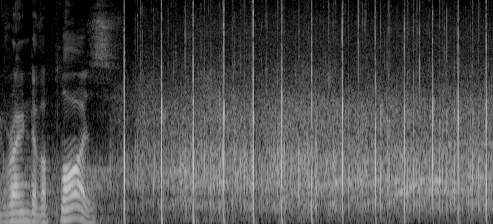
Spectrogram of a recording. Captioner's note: audience applauding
